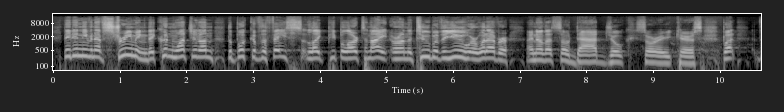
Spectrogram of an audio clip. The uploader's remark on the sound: at our December 5 Resurgence Edmonton Gathering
